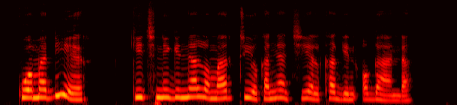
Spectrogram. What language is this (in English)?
Luo (Kenya and Tanzania)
